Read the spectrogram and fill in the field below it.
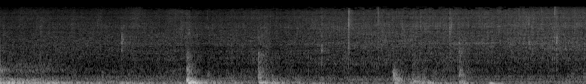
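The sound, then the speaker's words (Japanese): Steady, crackling sizzle of meat frying in a hot pan, with a few sharper pops and scrapes from stirring or turning, moderately loud, with no talking. “お肉はどれぐらい横が白くなったらまず裏返すおお横で見るんだ”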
